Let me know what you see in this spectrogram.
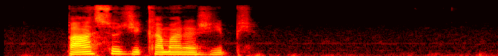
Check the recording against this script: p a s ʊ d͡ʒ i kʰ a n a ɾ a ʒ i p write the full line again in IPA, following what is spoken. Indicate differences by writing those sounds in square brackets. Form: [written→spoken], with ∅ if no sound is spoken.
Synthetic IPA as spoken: p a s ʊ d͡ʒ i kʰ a [n→m] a ɾ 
